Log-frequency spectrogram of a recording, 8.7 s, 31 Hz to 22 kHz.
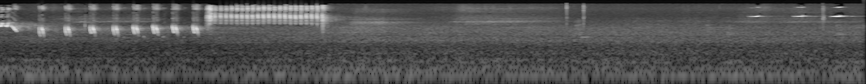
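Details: Thrush nightingale singing in central Warsaw on 12 May 2020: a quick series of about eight sharp repeated notes, then a dry buzzy rattle, followed by quiet with steady low city traffic rumble and faint distant chirps.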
